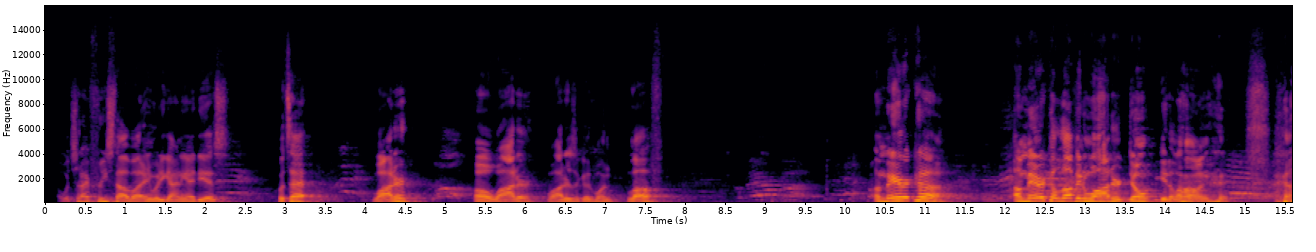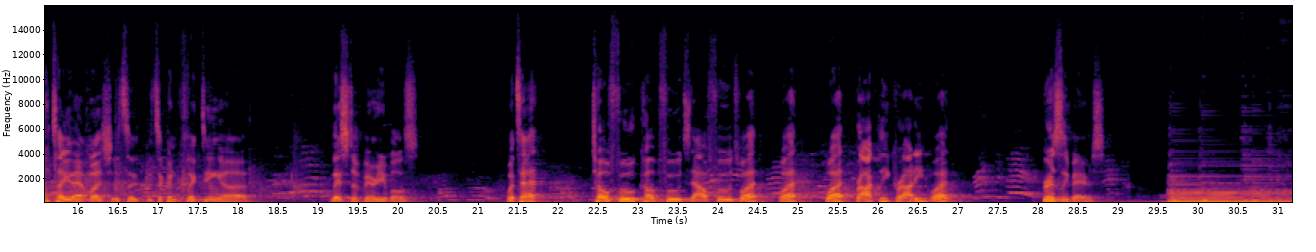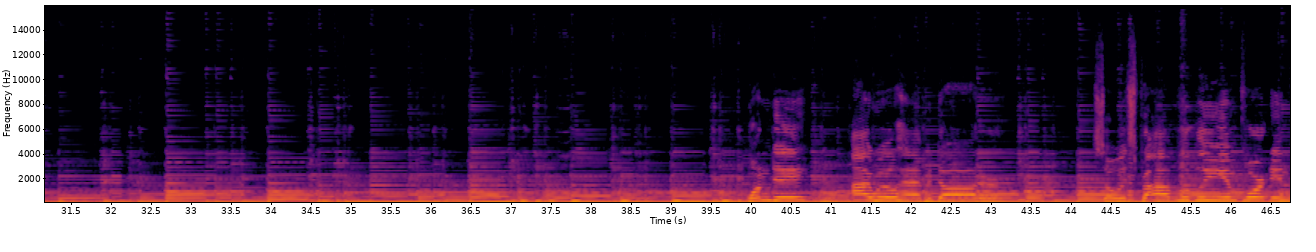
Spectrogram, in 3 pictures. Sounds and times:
Music: 0:29.2 - 0:46.7.

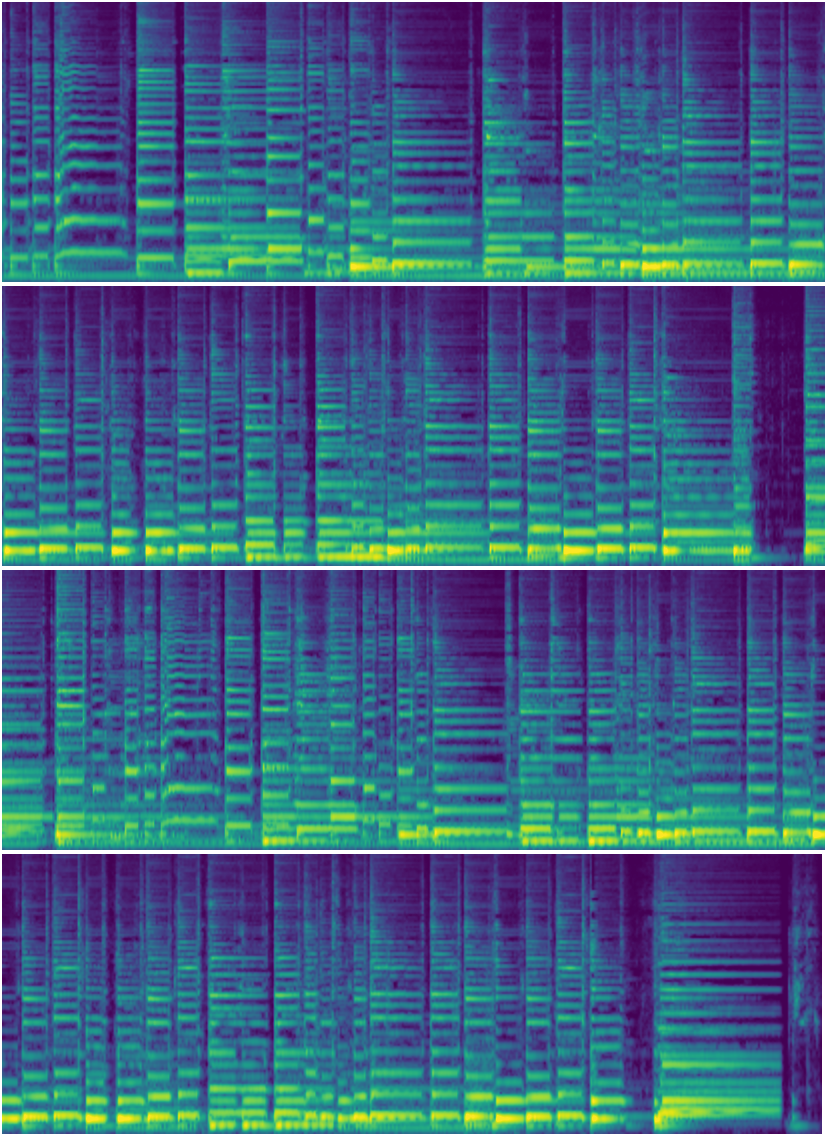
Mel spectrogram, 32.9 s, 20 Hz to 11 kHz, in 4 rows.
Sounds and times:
Strum: 0:00.0 - 0:32.8.

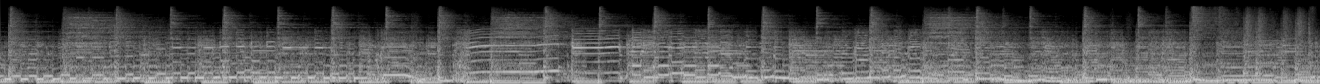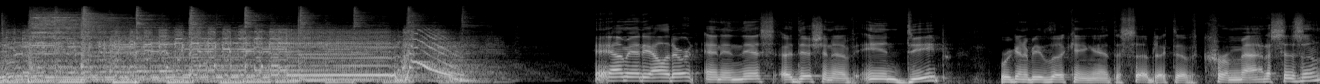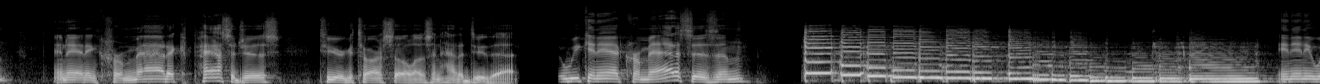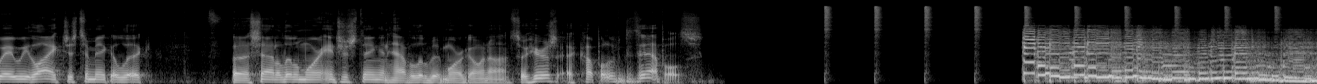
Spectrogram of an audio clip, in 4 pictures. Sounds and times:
Rock music: 0:00.0 - 0:18.6, 0:34.4 - 0:39.2, 0:49.8 - 0:52.7
Electric guitar: 0:00.0 - 0:18.7, 0:34.4 - 0:39.2, 0:49.8 - 0:52.7.

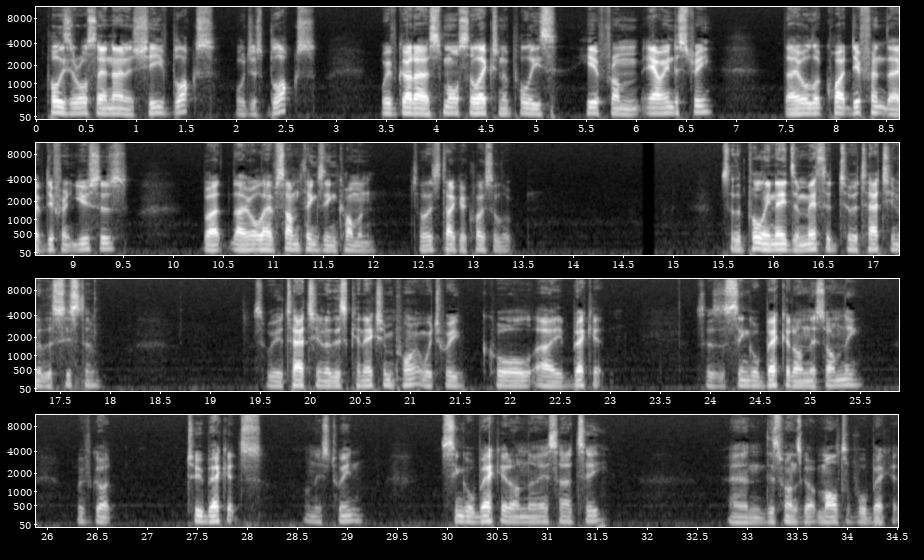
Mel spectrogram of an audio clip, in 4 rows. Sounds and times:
Speech: 0:00.1 - 0:02.8, 0:03.4 - 0:06.8, 0:07.4 - 0:09.6, 0:10.3 - 0:13.6, 0:15.5 - 0:18.0, 0:19.4 - 0:23.0, 0:23.9 - 0:25.6, 0:26.3 - 0:26.7, 0:27.4 - 0:29.2, 0:29.9 - 0:31.6, 0:32.8 - 0:34.5.

